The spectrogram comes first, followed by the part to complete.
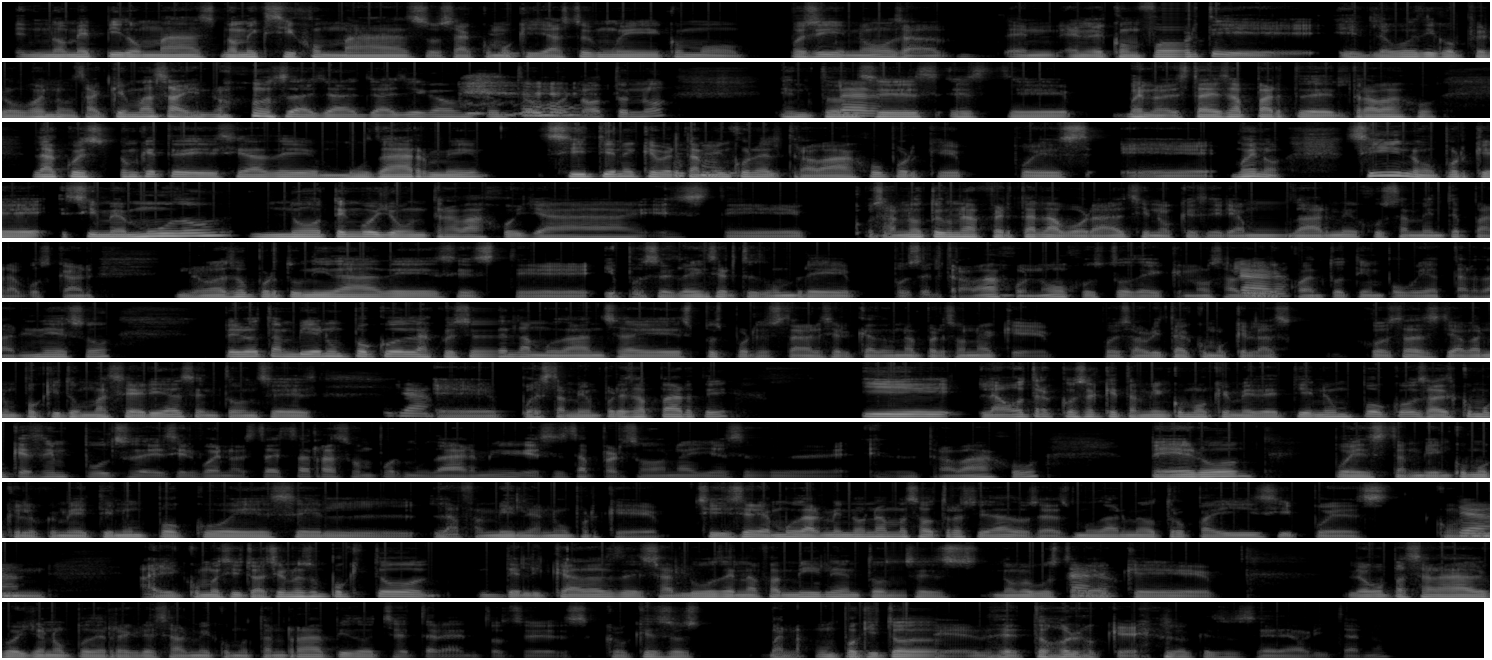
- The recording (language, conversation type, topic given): Spanish, advice, ¿Cómo postergas decisiones importantes por miedo al fracaso?
- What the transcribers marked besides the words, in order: distorted speech; laughing while speaking: "no?"; chuckle; laughing while speaking: "de todo lo que"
